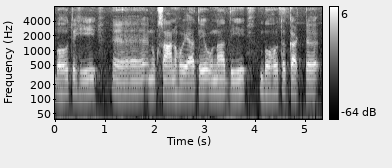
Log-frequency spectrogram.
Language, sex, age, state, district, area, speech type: Punjabi, male, 30-45, Punjab, Jalandhar, urban, spontaneous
